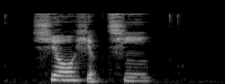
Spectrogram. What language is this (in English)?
Min Nan Chinese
